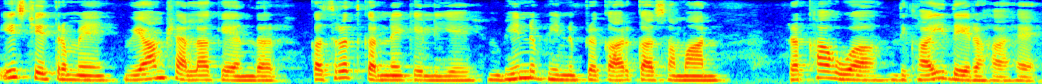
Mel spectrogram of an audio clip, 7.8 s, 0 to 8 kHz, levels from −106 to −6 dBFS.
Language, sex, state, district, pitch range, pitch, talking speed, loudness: Hindi, female, Bihar, Sitamarhi, 150-180 Hz, 160 Hz, 160 wpm, -23 LUFS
